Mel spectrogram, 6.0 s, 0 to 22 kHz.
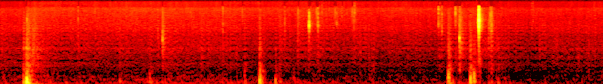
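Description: A computer mouse clicks on a Linux desktop running AntiX-21: about six crisp, isolated clicks spaced irregularly over several seconds, close and quiet against near silence.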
